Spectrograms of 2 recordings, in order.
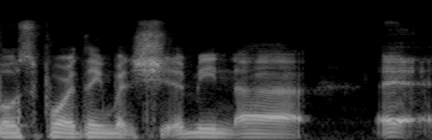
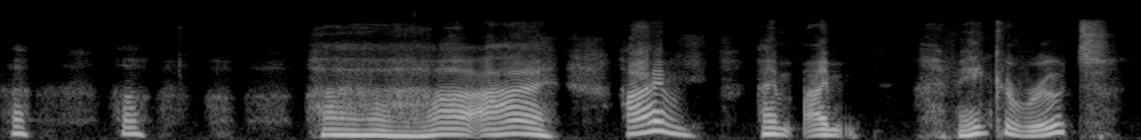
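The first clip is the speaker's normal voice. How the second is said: high, shy, timid faltering stammer with drawn-out hi; 8 semitones higher, 7 dB louder than usual. Voicing a character who timidly introduces herself: timid character voice. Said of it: "she looks at you, um, like, timidly".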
